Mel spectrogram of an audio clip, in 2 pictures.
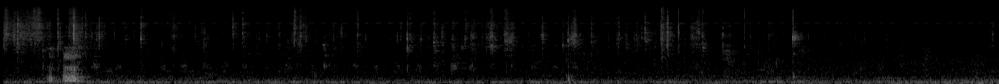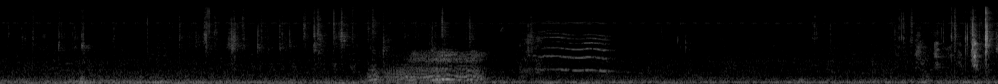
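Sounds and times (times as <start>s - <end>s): puppy paws and claws scuffling: 0.0s - 15.6s, 17.8s - 19.9s.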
